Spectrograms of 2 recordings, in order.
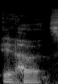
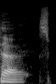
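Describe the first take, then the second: First: The words are separate with a clear h sound. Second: The words run together without an h sound. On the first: The speaker calls it right. "but it is it hurts" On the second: The speaker calls it wrong. "he says it as"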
